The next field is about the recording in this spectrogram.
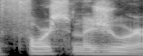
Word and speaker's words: force majeure: You've been tweeting a bunch about this, the idea of force majeure.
